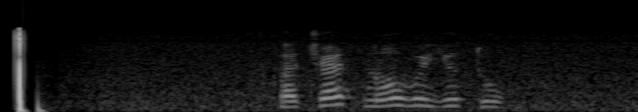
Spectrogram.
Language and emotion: Russian, neutral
